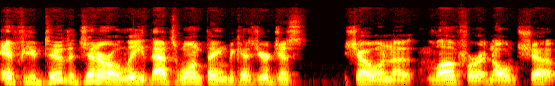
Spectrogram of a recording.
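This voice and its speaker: Speaking at a moderate pace with ordinary pitch variation, a man with an American accent has a fairly high pitch. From US South, Alabama. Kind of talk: casual chat.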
